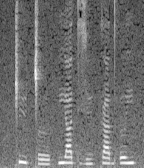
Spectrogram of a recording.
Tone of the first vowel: falling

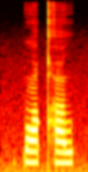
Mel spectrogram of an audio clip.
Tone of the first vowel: low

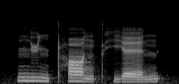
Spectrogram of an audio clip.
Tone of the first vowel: falling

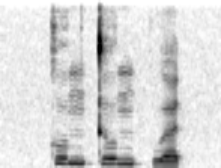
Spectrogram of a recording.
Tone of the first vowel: high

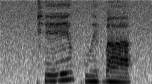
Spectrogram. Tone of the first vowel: rising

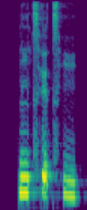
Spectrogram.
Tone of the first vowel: low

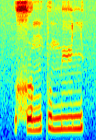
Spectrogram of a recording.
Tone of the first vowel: rising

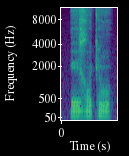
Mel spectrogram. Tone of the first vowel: low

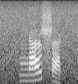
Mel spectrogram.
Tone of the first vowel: rising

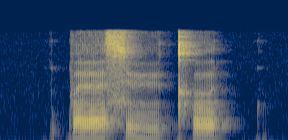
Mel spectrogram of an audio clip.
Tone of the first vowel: rising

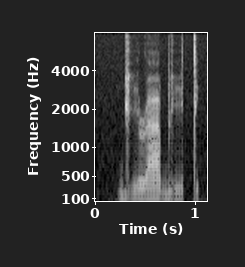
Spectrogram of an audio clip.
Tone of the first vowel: low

